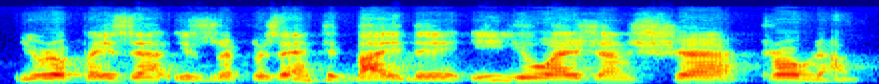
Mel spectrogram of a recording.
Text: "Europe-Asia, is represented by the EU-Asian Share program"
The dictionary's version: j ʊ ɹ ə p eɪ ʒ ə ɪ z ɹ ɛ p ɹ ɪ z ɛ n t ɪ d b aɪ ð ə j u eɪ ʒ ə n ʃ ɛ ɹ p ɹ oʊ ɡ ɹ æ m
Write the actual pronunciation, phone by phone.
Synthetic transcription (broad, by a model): j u ɹ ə p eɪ z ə ɪ z ɹ ɛ p ɹ ɪ z ɛ n t ɪ d b aɪ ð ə j u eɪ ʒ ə n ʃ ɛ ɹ p ɹ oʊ ɡ ɹ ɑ m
